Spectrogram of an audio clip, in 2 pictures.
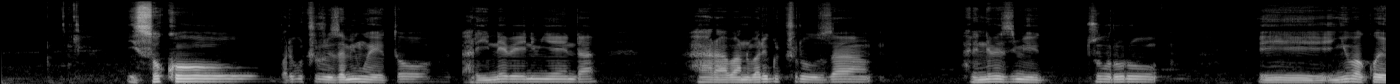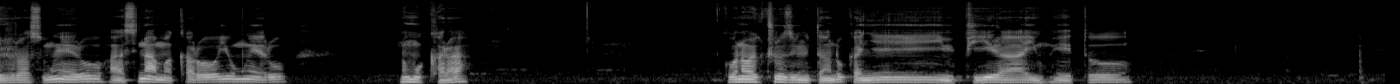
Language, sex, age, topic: Kinyarwanda, male, 18-24, finance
